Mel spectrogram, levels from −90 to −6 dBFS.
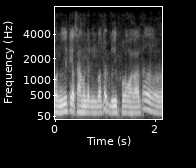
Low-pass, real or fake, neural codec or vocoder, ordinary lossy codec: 7.2 kHz; fake; codec, 24 kHz, 1.5 kbps, HILCodec; none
